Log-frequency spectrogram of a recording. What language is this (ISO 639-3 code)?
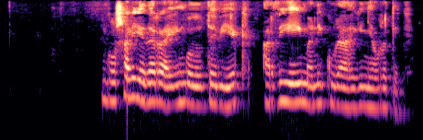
eus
